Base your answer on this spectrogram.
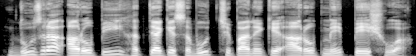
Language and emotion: Hindi, neutral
